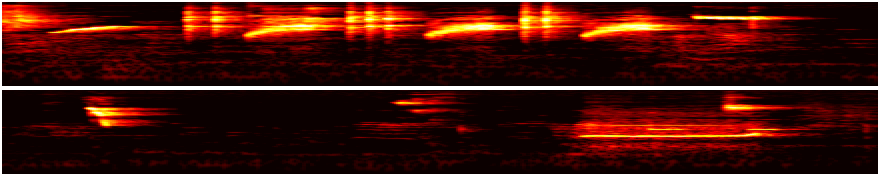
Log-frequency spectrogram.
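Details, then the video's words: Asian pied starling singing rising whistled slurs with crisp clicks, brief high notes, then a sustained low steady whistle. "KICAU JALAK SUREN MANTUL"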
